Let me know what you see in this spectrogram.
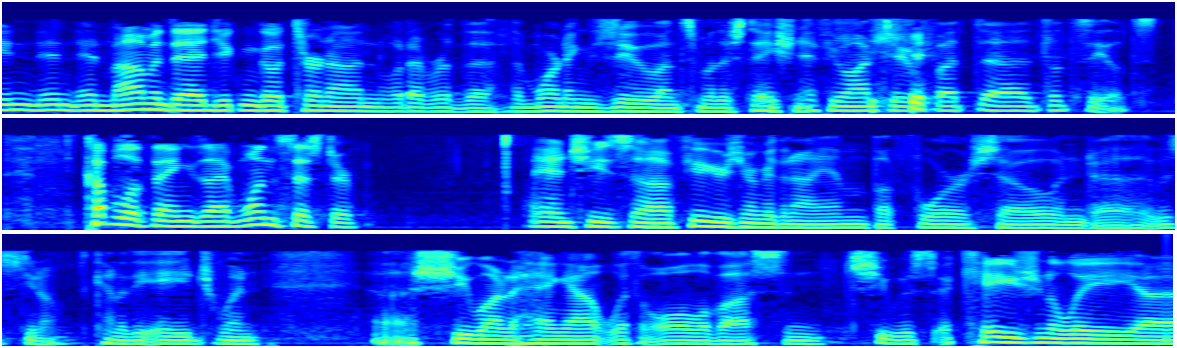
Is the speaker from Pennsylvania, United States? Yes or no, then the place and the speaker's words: no; Wisconsin, United States; growing up in Wisconsin, Jack Sikma was a center for the Milwaukee Bucks at the time.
